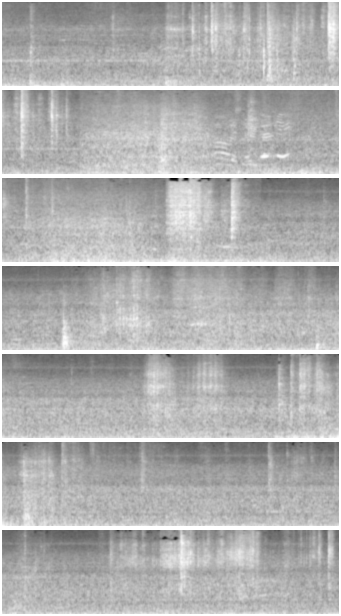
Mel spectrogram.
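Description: Outdoor street ambience: a steady low rumble of traffic with scattered knocks and clicks and faint indistinct voices.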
